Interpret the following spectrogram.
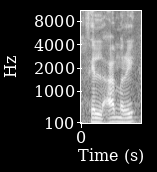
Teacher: فی الامر میم ساکن کے بعد را آیا ہے، اظہار شفوی ہوگا. را زیر کی وجہ سے باریک پڑھا جائے گا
